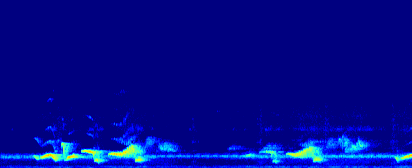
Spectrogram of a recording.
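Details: Wild white-rumped shama song: two bursts of varied, slurred whistles and rising notes separated by a short pause, over a faint steady hum.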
